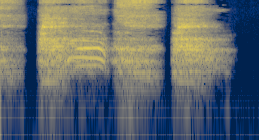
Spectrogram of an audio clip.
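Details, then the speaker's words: Adult imitating Kussmaul breathing of diabetic ketoacidosis: deep, fast, forceful breaths and sighs, like air hunger; simulated Kussmaul breathing. "They could have difficulty breathing or deep breathing, something called kousal breaths. K U SS M A U L. And this is deep, rapid breathing. That almost kind of sounds like this."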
